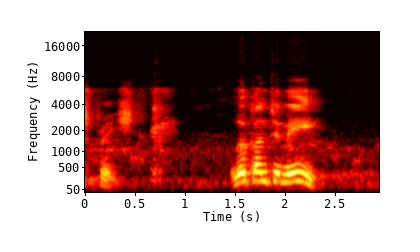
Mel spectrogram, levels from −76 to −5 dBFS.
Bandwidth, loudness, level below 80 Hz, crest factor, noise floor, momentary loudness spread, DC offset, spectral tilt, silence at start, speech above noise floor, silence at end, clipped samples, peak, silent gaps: 8 kHz; -20 LUFS; -66 dBFS; 18 dB; -51 dBFS; 18 LU; under 0.1%; -5.5 dB/octave; 0 s; 32 dB; 0.6 s; under 0.1%; -4 dBFS; none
